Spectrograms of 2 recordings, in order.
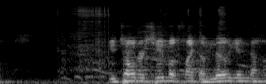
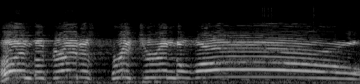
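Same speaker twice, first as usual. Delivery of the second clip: high, slow, drawn-out boastful yell. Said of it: "So he said, "Okay, I'm gonna try it again".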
